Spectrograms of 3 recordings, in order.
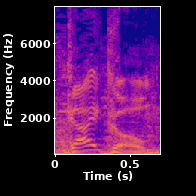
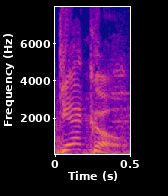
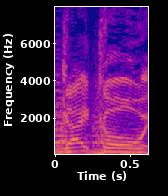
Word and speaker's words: Geico: gecko trivia for you Geico was often mispronounced gecko and that's how the popular lizard was created also those first Geico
